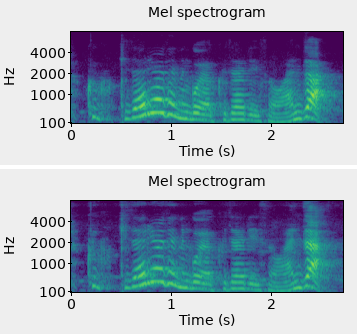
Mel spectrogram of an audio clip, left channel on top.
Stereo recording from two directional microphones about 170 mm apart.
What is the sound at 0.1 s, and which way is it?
Speech, 20° right (ahead or behind).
